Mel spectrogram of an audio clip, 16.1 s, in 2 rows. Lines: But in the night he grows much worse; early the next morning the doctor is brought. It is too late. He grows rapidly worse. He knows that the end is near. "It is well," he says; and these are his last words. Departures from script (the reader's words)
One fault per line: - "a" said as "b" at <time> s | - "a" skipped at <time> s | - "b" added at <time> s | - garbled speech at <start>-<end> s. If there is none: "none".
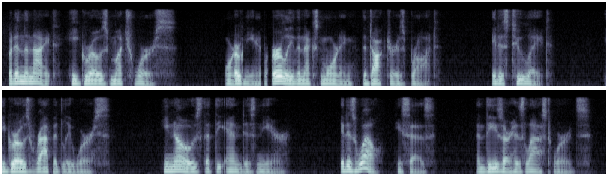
- garbled speech at 3.0-3.5 s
